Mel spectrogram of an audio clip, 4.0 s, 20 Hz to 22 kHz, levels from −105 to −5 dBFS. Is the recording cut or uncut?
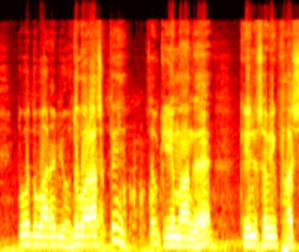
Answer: cut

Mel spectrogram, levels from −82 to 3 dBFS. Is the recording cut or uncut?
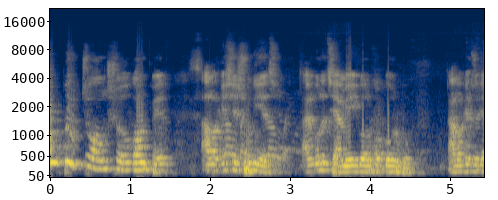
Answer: uncut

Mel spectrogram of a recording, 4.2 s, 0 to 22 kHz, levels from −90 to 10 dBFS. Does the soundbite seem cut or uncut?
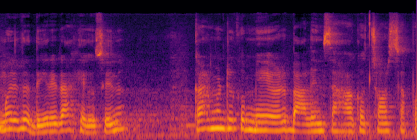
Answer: cut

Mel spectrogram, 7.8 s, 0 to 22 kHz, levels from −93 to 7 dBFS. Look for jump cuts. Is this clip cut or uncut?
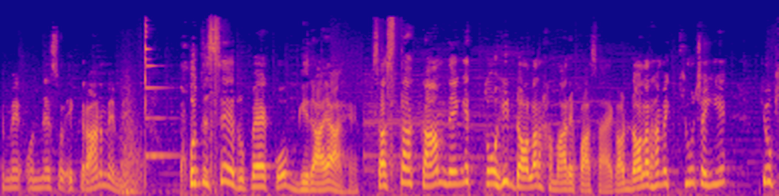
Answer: cut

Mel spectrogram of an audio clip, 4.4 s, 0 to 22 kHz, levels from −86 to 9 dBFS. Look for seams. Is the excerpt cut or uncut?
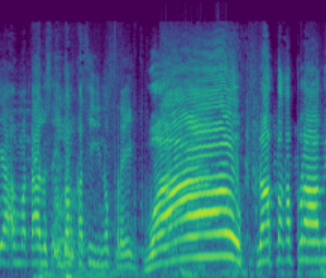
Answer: cut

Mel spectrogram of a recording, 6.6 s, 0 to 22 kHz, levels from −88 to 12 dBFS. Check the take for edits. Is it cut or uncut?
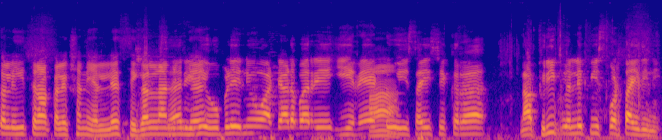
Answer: uncut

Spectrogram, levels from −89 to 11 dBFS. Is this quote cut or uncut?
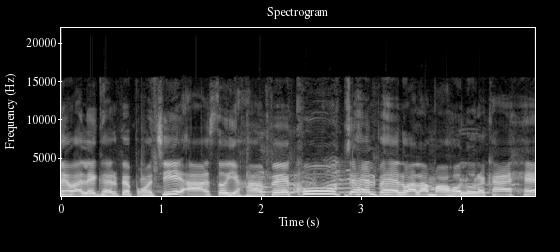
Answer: uncut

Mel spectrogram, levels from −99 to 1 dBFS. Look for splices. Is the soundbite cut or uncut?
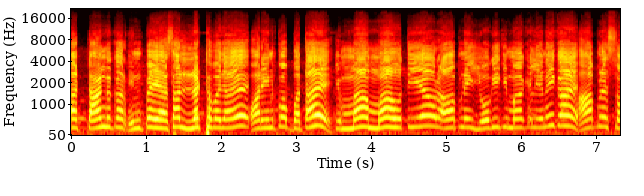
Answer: uncut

